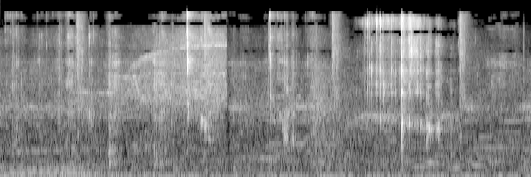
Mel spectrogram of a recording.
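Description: A person chewing and biting food close to the microphone: irregular wet, crunchy mouth sounds, with one sharper click about four seconds in, over a low steady hum.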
